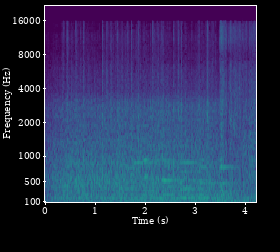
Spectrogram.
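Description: Phone-microphone recording of a huge explosion's blast wave: a loud, rough rush of air and flying debris full of crackles, loudest near the end, with the recording cutting off abruptly just after.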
